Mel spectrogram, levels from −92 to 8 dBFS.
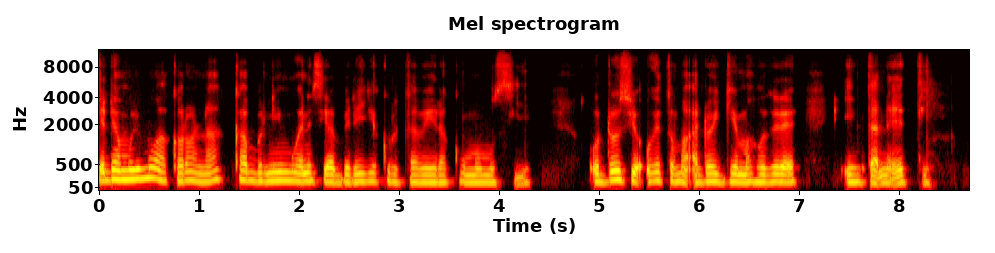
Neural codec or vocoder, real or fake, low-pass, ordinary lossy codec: autoencoder, 48 kHz, 128 numbers a frame, DAC-VAE, trained on Japanese speech; fake; 10.8 kHz; Opus, 24 kbps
